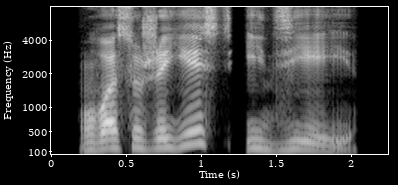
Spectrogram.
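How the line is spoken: Mocking yet desperate. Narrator (Russian): насмешливо поинтересовался Матвей, но в голосе его прозвучало отчаяние

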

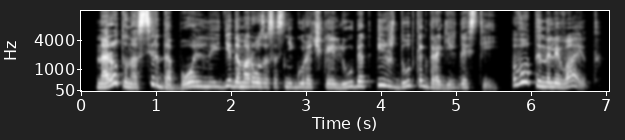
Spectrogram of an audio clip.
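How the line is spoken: Chuckling. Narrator (Russian): хохотнул он в усики

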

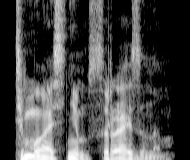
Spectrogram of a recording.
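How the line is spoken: Muttered through clenched teeth. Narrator (Russian): сквозь зубы пробормотал Класхофен

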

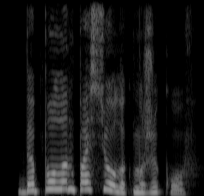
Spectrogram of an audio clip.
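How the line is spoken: Exclaiming. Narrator (Russian): воскликнула Танька

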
